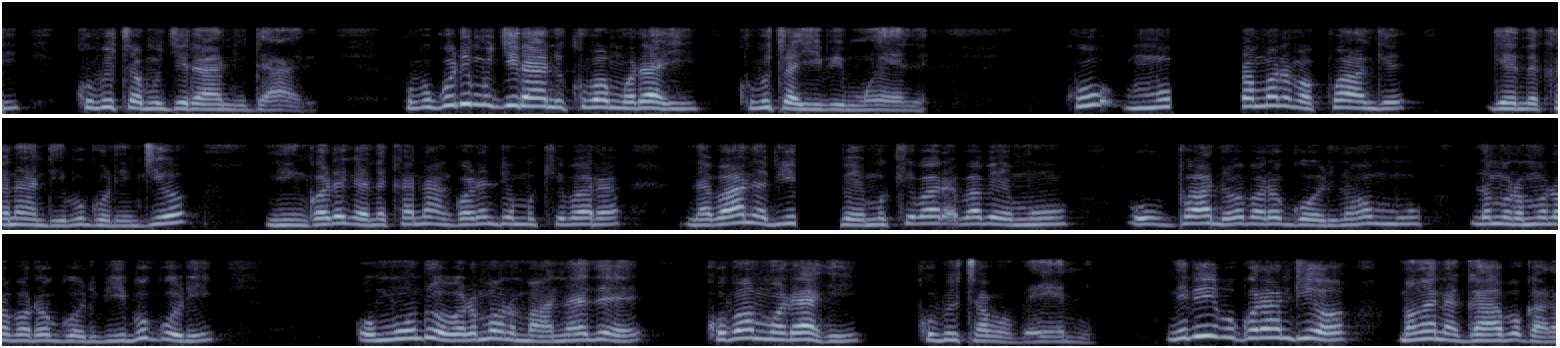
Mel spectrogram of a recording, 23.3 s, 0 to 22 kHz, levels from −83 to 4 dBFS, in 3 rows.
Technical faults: Opus voice compression; playback stall

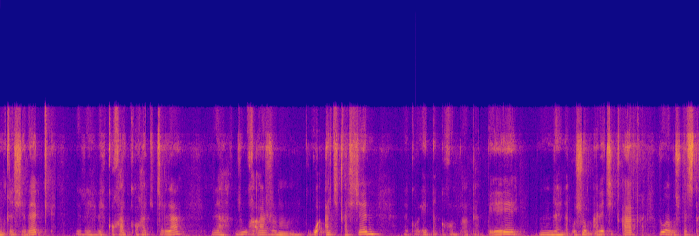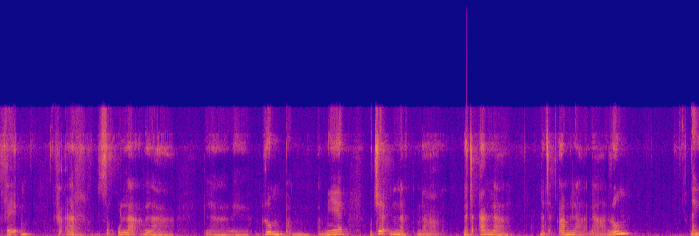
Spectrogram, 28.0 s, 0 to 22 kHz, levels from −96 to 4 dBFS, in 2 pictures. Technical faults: Opus compression; dropped samples

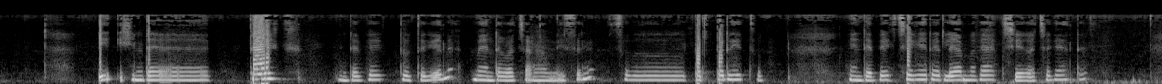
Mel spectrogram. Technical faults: MP3 compression; integer overflow

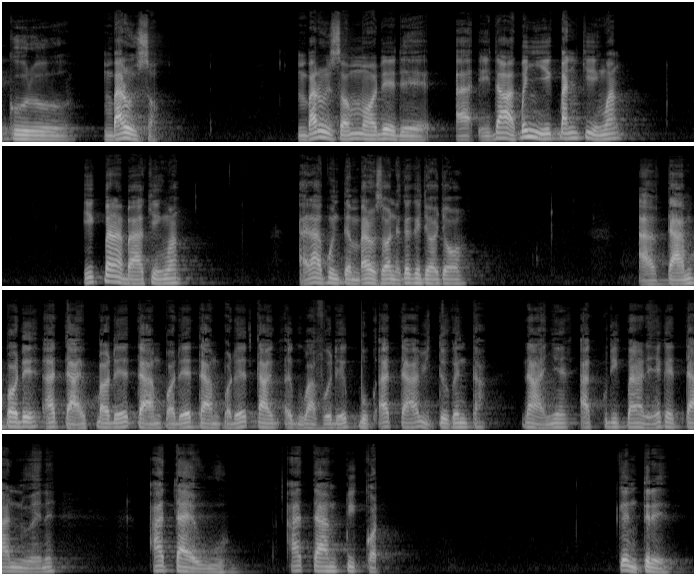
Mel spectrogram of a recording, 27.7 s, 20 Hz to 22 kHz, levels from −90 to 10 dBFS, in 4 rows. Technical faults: adaptive stream at a lower bitrate

